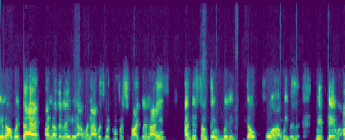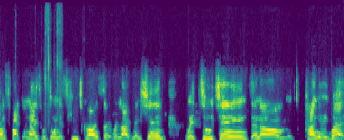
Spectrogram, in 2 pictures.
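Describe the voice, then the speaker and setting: Loud, animated woman's voice, high in pitch, at a moderate pace with ordinary pitch variation. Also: dry, close sound with no echo. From New York City. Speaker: actress and model. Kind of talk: casual interview.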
